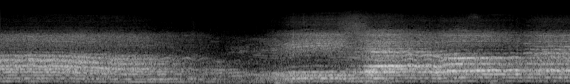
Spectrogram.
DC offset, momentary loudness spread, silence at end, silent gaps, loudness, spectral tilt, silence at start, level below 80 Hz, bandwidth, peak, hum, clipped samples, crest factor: under 0.1%; 17 LU; 0 s; none; -20 LUFS; -4.5 dB/octave; 0 s; -52 dBFS; 13.5 kHz; -4 dBFS; none; under 0.1%; 16 dB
